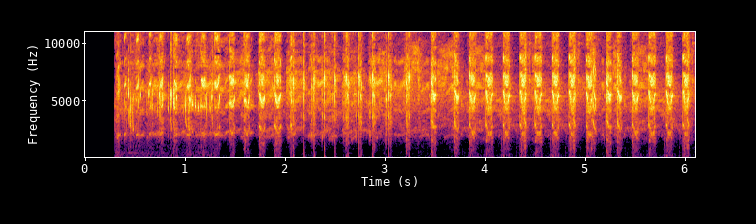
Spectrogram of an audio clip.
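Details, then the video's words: Swiftlet calling sound recorded naturally in a cave: dense, buzzy, high-pitched chatter over a steady run of dry clicks, about three per second, echoing in the enclosed space. "suara panggil walet"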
